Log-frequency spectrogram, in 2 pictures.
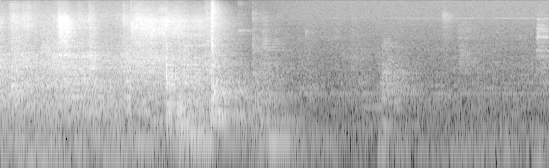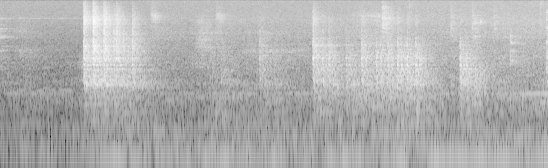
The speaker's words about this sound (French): Fermeture des portes.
